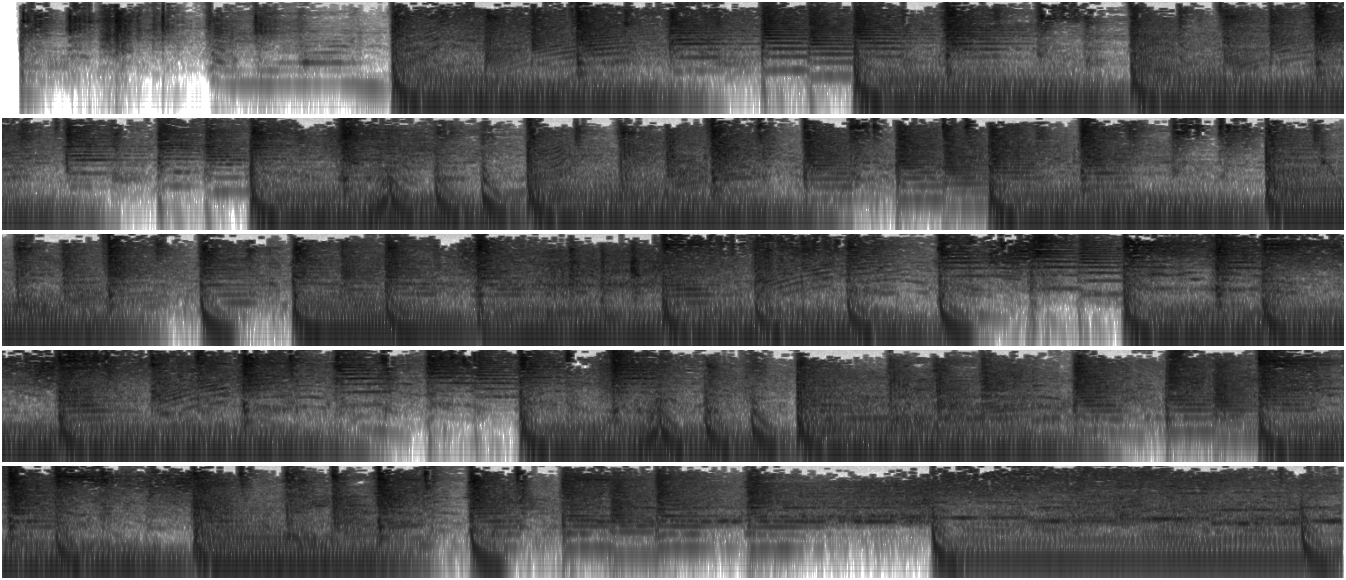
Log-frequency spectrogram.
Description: bgm, korean instrumental

